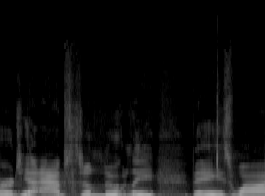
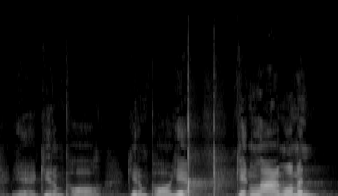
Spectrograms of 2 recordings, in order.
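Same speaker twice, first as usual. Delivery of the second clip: put-on country accent. Acting out how the men reacted to the letter: redneck voice. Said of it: "I don't know why I do redneck voice".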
